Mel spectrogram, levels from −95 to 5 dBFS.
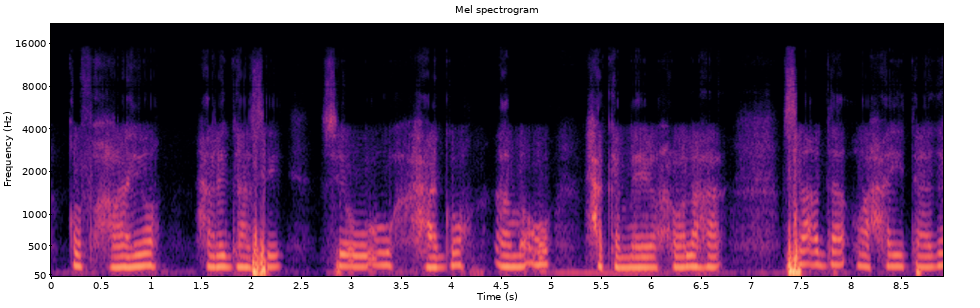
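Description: Speex codec damage runs through the whole clip: the speech has been squeezed by this CELP coder, whose limited excitation bits leave it plainly hoarse and noisy, consistent with a mid-range setting near 22 kbps, and nothing remains above 15.2 kHz.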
